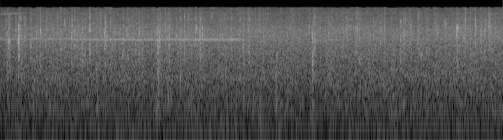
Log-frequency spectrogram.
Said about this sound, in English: Spotify's ambient nature tracks, such as this sound of tropical rain from Colombia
